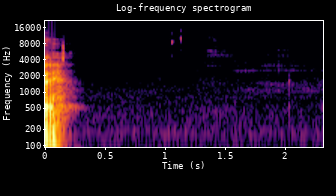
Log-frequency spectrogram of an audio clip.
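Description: A man's voice finishing a spoken word, then dead silence for the rest of the time.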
